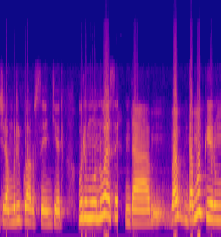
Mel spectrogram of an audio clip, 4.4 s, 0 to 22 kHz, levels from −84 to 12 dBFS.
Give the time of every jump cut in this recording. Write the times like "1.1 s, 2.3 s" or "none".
2.4 s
